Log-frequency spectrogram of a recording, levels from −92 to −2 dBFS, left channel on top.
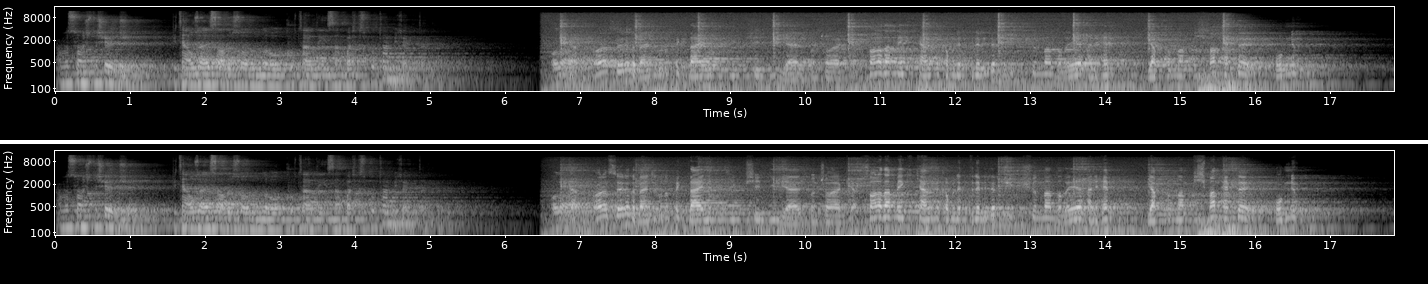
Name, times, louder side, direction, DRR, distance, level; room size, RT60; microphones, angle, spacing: voice 1, 0.0-1.1 1.6-5.0 6.6-7.0, equal, 5° left, 1 dB, 4.9 m, -33 dB
sound 1, 6.5-15.7, left 2 dB, 85° left, 4.7 m, -36 dB
voice 2, 6.8-14.1 14.6-16.0 16.3-16.6, right 2 dB, 70° right, 3 dB, 2.9 m, -30 dB
29.0 x 23.0 x 8.9 m, 2.6 s
head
